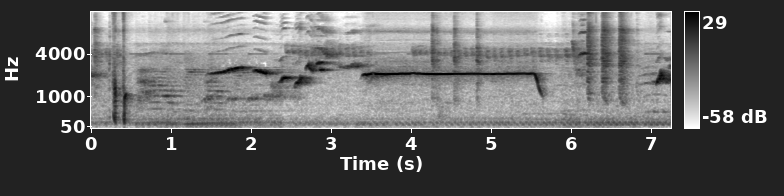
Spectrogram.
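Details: Morning lure song from a captive magpie-robin: short rising notes lead into one long, steady, clear whistle, then scattered chirps.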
